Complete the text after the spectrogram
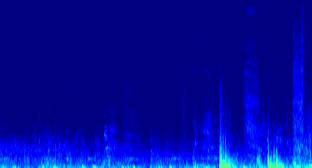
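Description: A wooden pallet crashes down.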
